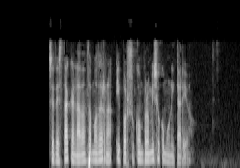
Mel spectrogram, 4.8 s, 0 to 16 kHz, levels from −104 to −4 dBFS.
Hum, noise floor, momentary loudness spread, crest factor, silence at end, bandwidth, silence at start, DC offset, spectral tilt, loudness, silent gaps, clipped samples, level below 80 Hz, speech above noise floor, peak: none; -71 dBFS; 11 LU; 24 dB; 1 s; 7.2 kHz; 1 s; under 0.1%; -5.5 dB/octave; -26 LUFS; none; under 0.1%; -42 dBFS; 45 dB; -4 dBFS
